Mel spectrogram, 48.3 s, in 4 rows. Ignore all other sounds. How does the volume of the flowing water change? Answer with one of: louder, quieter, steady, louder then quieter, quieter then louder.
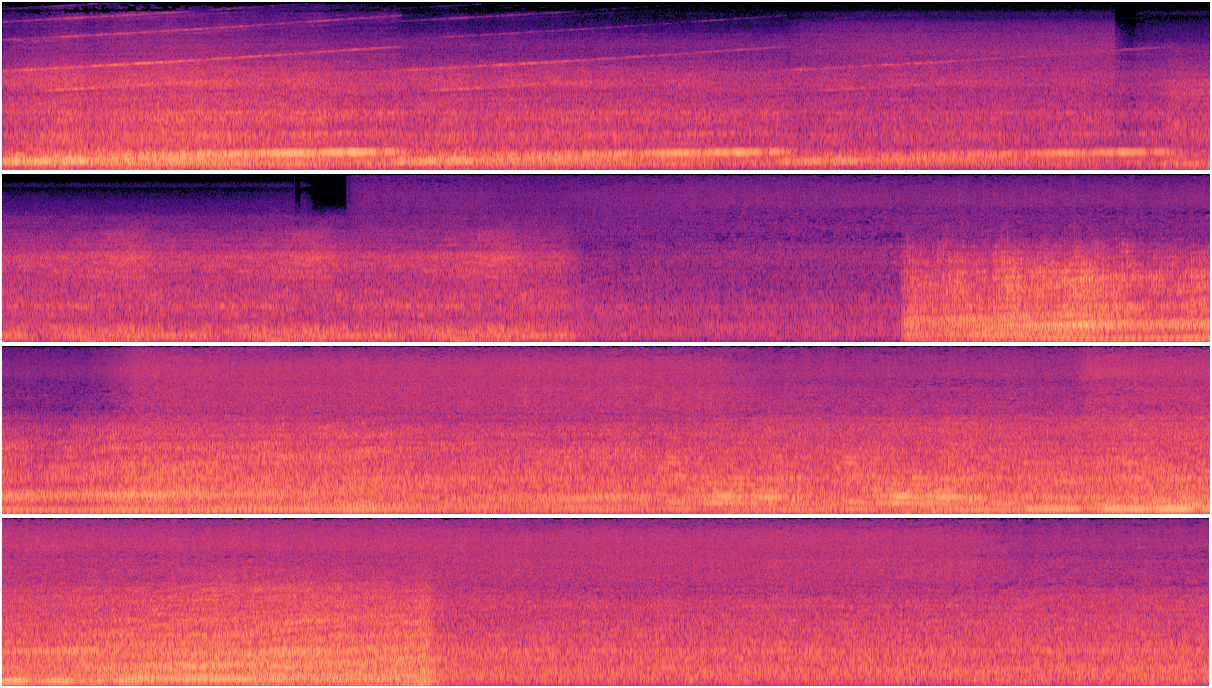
louder.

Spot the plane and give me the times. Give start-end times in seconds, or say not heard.
0.0-17.8, 21.1-40.6.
